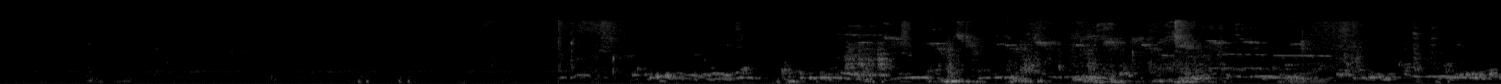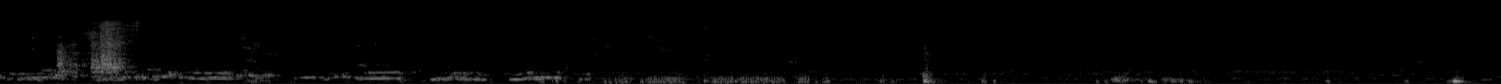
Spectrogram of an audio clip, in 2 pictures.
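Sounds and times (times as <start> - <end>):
pigeons cooing: 5.6 - 30.0.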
